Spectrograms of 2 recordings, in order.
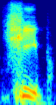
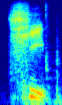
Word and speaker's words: cheap: which by the way cheap pronunciation cheap ch sound cheap yeah yeah be careful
